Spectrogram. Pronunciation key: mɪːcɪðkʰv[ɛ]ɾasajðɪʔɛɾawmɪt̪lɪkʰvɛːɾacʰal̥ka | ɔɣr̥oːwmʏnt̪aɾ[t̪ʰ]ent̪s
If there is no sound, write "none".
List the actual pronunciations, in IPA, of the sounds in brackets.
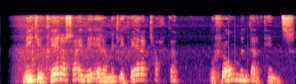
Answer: ɛː, t̪ʰ

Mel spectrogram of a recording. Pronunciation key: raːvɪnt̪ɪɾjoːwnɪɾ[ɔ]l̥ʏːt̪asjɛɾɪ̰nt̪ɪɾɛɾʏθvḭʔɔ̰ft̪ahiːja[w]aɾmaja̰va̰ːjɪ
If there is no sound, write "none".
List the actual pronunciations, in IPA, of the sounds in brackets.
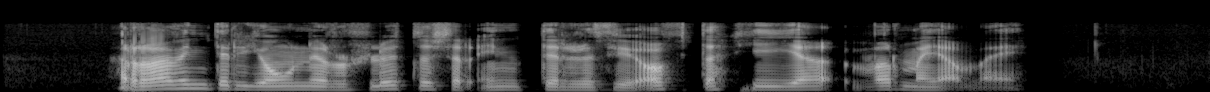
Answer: ɔ, v

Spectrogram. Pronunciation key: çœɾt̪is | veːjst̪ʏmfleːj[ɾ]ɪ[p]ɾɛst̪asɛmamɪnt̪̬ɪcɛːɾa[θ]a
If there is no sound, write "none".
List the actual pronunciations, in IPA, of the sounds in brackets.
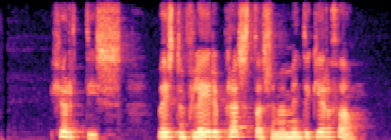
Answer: ɾ, pʰ, θ

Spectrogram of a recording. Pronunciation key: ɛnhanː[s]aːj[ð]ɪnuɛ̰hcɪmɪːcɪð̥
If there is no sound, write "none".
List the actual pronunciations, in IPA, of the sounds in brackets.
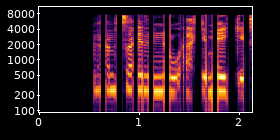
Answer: s, ð

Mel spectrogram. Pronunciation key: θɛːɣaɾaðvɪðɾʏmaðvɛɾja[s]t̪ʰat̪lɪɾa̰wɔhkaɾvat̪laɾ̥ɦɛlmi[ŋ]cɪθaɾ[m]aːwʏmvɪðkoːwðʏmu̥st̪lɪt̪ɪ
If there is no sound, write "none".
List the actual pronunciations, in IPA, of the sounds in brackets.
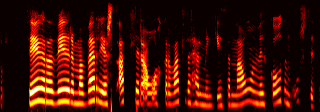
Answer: s, ɲ, n

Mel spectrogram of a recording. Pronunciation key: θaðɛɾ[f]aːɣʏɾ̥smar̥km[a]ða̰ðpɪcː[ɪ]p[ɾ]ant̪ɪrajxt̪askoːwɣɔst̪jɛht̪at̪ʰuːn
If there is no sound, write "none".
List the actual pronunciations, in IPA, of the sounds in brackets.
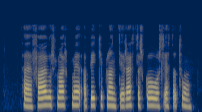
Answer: f, ɛ, ɪ, l

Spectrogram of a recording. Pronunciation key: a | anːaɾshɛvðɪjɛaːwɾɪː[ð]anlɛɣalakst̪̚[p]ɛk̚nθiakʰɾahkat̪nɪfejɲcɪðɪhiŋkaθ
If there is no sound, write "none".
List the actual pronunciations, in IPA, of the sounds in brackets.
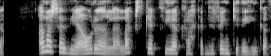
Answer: ð, c

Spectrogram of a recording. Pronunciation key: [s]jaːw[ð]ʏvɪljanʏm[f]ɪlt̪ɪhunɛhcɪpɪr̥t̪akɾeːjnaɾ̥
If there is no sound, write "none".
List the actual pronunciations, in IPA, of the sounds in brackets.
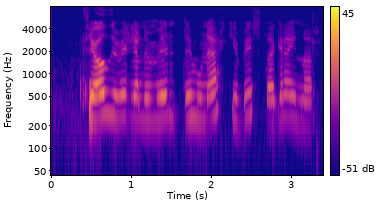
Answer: θ, ð, v

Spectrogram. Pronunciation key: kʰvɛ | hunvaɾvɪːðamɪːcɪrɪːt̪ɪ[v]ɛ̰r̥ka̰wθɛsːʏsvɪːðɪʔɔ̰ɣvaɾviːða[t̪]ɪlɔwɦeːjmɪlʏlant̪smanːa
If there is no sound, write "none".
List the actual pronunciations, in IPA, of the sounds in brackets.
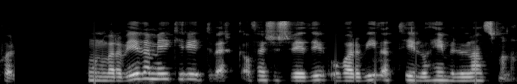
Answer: v, t̪ʰ

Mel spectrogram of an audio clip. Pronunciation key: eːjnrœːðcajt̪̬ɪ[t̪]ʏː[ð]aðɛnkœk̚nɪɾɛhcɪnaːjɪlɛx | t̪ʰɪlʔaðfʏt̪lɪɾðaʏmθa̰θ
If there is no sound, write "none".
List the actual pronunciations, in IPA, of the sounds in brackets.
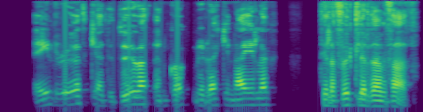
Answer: t̪, ɣ

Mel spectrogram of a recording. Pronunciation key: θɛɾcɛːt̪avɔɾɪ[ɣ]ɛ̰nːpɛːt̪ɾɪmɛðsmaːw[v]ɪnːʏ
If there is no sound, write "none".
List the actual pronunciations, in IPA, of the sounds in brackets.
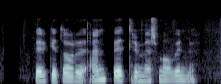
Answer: ð, v

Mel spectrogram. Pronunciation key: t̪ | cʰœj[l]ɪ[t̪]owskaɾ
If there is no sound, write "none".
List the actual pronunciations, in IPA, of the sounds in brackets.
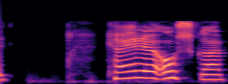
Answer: ɾ, none

